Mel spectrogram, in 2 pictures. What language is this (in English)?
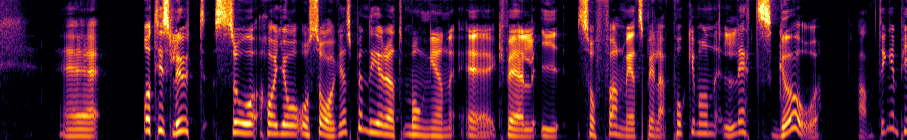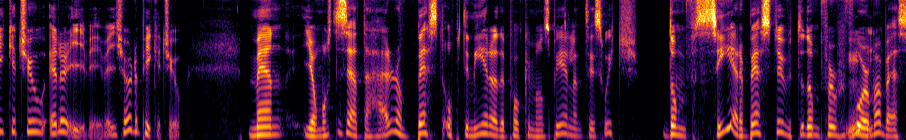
Swedish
